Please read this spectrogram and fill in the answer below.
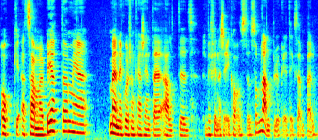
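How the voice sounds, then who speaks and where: Her pitch very deep and low, a woman speaks at a moderate pace with lively intonation. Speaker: artist. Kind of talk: casual chat. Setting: at her home.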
